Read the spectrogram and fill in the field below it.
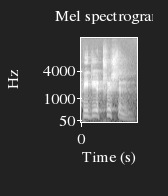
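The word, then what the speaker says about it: pediatrician: Right, तो मैं बात कर रहा हूं चाइल्ड स्पेशलिस्ट की और इसको हम बोलते हैं पीडियाट्रिशियन। और इसके लिए एक सेंटेंस है, इस सेंटेंस को आप दोहरा के इसकी प्रोनाउंसिएशन को झटके में सीख सकते हैं।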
